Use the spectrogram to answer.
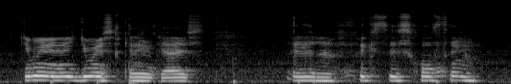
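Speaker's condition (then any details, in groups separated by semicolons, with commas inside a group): Cerebral palsy; from birth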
